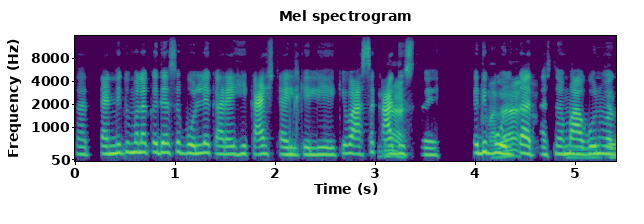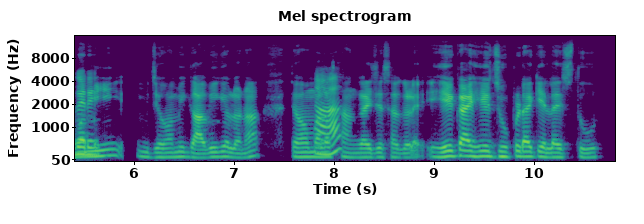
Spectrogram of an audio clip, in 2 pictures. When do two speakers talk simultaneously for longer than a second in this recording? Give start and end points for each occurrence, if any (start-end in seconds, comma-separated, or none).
4.1-5.6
